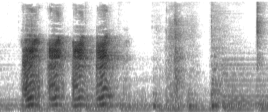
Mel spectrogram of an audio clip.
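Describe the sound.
A duck quacks four times in a quick, even rhythm, loud, followed by a few quieter, scattered quacks trailing off.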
